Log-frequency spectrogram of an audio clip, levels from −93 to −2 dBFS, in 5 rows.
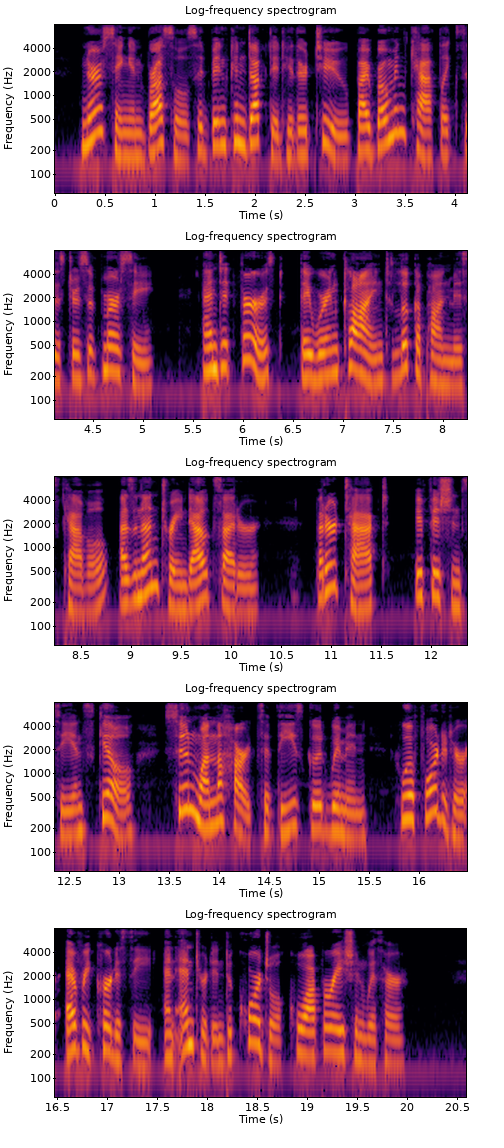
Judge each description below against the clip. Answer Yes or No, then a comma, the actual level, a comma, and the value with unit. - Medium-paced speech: Yes, average, 155 wpm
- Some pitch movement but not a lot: No, wide, 6.0 semitones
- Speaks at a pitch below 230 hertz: Yes, high, 190 Hz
